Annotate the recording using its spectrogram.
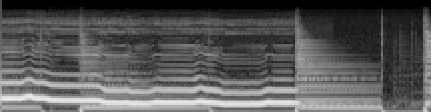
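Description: A woman humming the melody wordlessly over a strummed ukulele. The voice holds long notes that bend gently between chords, and in the last second the sound drops as a strum rings out.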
